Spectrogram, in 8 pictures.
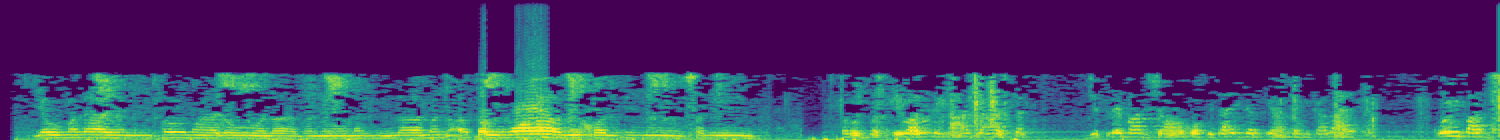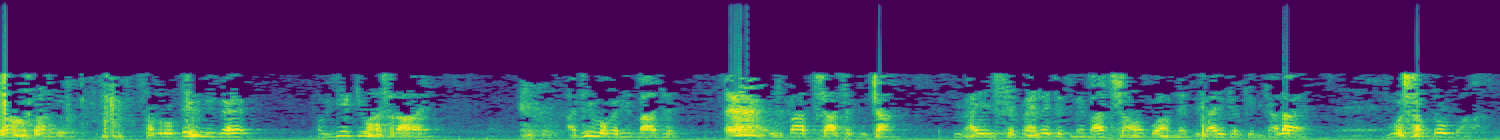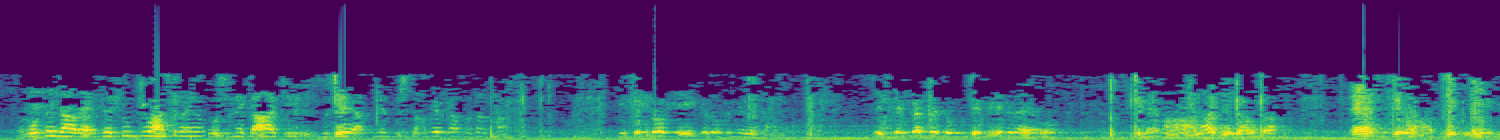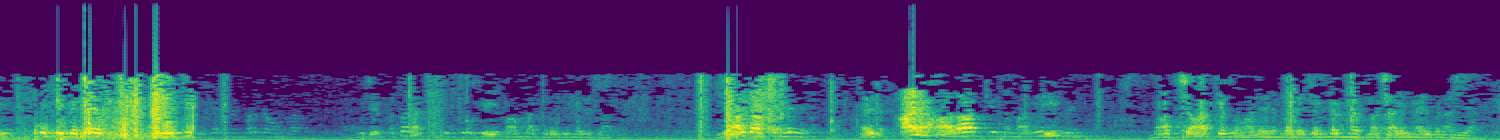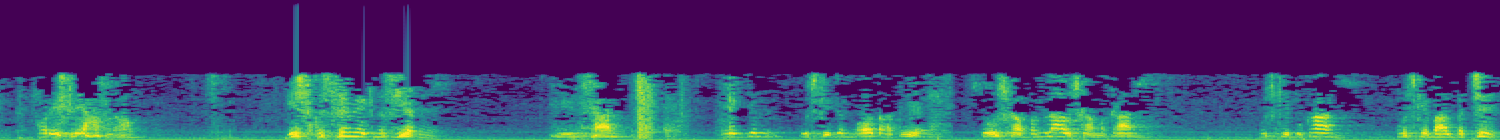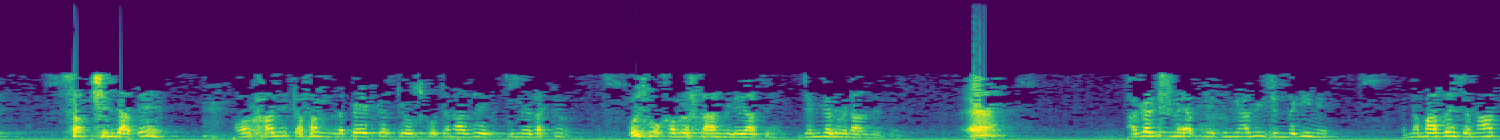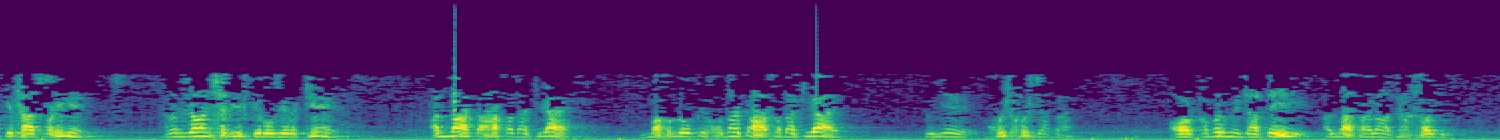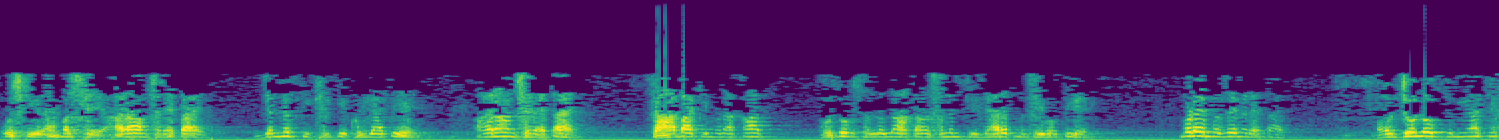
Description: Delivered at Ilaahabad, India.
